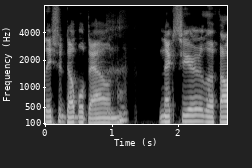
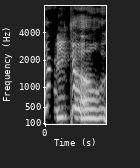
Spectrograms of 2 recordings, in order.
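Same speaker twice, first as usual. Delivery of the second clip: put-on loud, very high, squeaky teen voice; 9 semitones higher, 5 dB louder than usual. Delivering a hundred pepperoni pizzas as a prank, squeaky teen voice from The Simpsons. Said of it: "I'm gonna do the squeaky teen voice from The Simpsons".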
